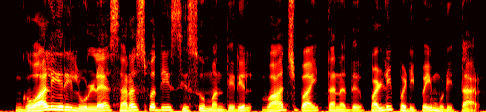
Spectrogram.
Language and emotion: Tamil, neutral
